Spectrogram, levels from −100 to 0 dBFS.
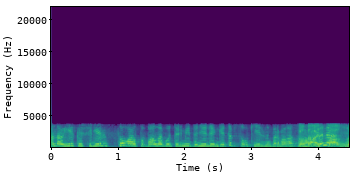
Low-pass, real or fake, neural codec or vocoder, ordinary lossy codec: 3.6 kHz; fake; vocoder, 24 kHz, 100 mel bands, Vocos; none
